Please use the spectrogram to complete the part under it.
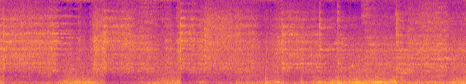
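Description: A freight train rumbles past close by, wheels clattering and squealing on the rails.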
